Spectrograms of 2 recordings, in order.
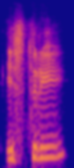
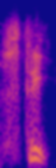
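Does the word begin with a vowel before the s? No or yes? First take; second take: yes; no. First: A short vowel is added before the s. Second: The word starts directly with the s sound. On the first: It sounds like the word for a clothes iron. The speaker calls it wrong. "Don't say स्त्री" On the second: It is the word for woman. The speaker calls it right. "आधा सा और त्र"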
